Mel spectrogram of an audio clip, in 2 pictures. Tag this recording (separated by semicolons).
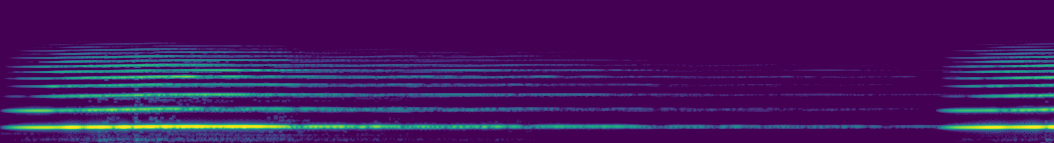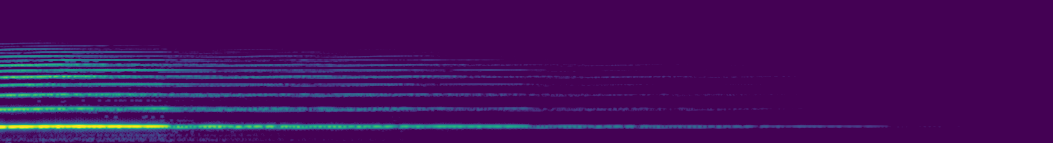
death; e; electric; good; once; sound; spiel; time; upon; vom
